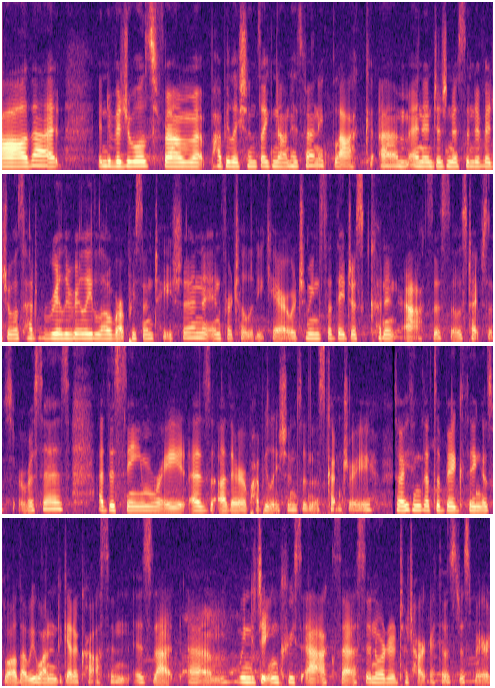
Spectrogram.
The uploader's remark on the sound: Live from ASRM 2023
